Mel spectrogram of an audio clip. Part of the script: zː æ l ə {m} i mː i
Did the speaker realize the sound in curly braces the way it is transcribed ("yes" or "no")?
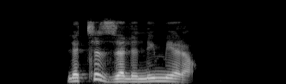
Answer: no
